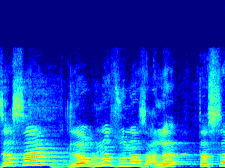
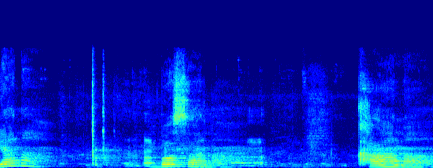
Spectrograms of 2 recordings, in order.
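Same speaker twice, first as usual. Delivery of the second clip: much softer, hushed voice. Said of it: "ती एकदम हळू बोलते".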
